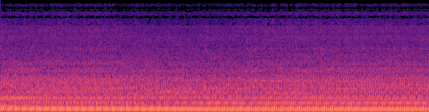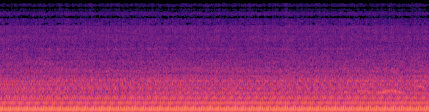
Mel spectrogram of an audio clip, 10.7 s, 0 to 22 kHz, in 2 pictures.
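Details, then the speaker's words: Detroit 8V71 two-stroke diesel from a bus swapped into a John Deere 5020 tractor, first run about 11 below outside, hand throttle, shut off with kill cable: deep steady drone, even firing, no knocks or misses; normal running. "the throttle's going up and down with the hand throttle and for the very first time when we pulled the kill cable out we had it actually shut off with the kill cable okay that sounded like a victory"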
